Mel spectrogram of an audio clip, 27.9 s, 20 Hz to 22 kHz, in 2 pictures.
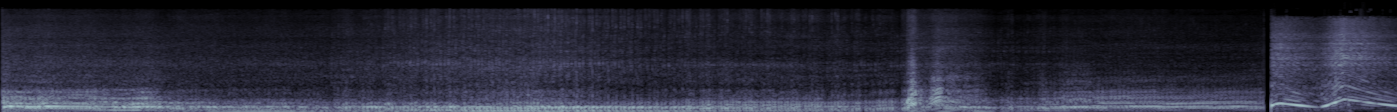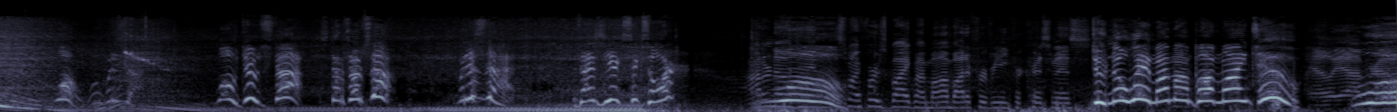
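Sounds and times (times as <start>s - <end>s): motorcycle engine revving in blips: 0.0s - 16.2s
motorcycle engine running: 0.0s - 20.6s.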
